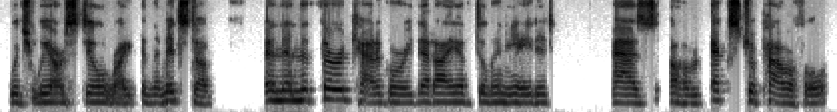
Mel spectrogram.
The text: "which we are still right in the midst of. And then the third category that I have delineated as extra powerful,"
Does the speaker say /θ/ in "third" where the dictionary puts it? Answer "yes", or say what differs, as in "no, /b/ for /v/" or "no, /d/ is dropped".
yes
